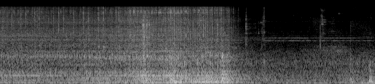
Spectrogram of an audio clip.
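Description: A sewing machine stitches a blouse along a folded half-inch hem with a tension stitch, a steady close mechanical whirr that runs for about two seconds and then stops, leaving faint clicks.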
